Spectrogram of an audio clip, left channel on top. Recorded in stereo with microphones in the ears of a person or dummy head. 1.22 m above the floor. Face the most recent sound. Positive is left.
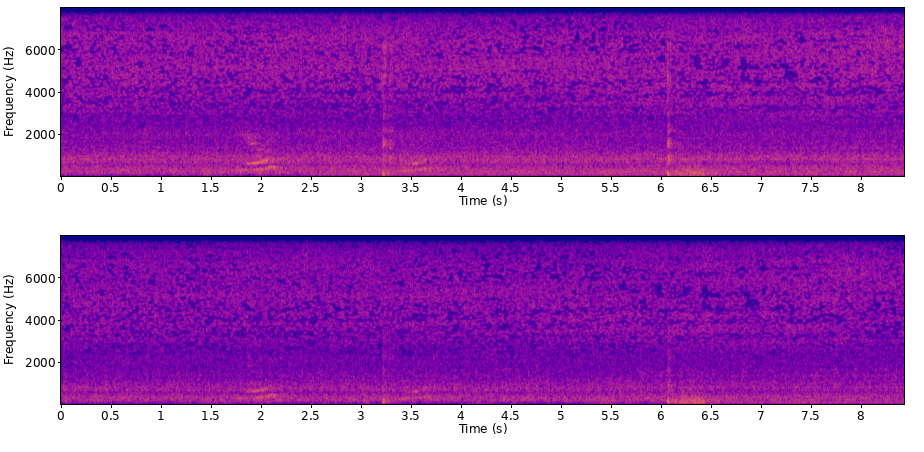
turn(degrees=50)  # may be behind; listen again after turning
